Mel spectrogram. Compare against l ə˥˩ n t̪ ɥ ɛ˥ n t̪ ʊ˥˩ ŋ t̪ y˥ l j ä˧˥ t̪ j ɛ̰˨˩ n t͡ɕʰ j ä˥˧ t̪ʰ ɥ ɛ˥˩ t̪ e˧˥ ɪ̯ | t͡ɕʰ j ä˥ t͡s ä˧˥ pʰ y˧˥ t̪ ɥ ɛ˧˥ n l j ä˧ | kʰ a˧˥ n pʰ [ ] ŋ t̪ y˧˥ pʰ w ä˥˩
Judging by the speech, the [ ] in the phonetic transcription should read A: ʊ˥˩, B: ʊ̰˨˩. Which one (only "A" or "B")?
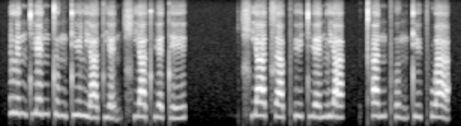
B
